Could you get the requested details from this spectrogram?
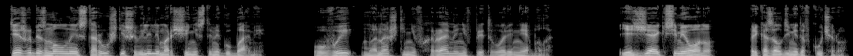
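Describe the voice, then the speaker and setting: A man narrating an audiobook, reading expressively and lifting his voice for lively dialogue. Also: dry recording, studio quality. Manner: animated, raises pitch for excited dialogue.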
